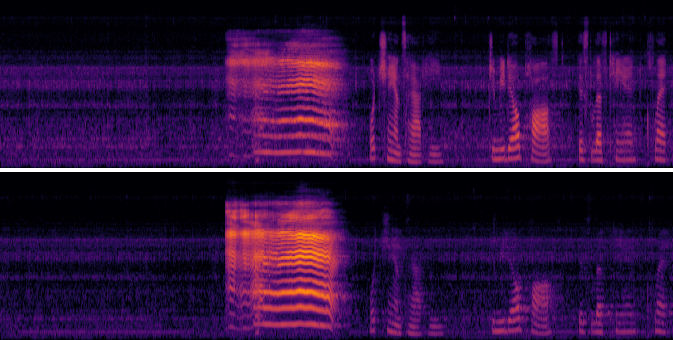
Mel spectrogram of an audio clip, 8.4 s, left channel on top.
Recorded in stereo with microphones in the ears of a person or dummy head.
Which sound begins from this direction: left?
A woman speaking, at 4.6 s.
